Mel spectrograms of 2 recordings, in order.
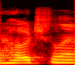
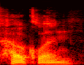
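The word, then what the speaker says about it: Hoechlin: are really good um Tyler hin I think is how you say his last name his Superman suits pretty solid I always thought it was Hulan and they do a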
